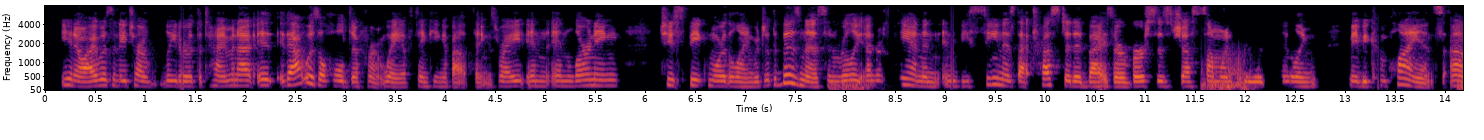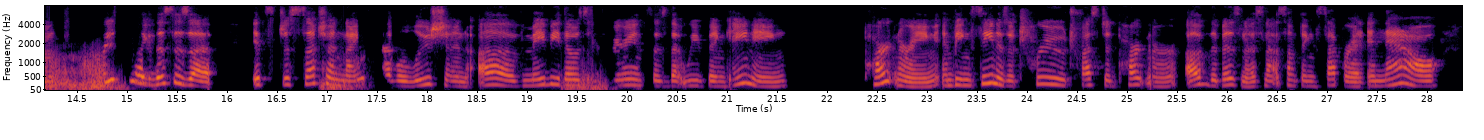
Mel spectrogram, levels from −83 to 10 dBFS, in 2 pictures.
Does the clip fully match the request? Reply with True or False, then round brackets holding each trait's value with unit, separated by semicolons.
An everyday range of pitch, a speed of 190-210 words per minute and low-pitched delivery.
False (3.9 semitones; 195 wpm; 185 Hz)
